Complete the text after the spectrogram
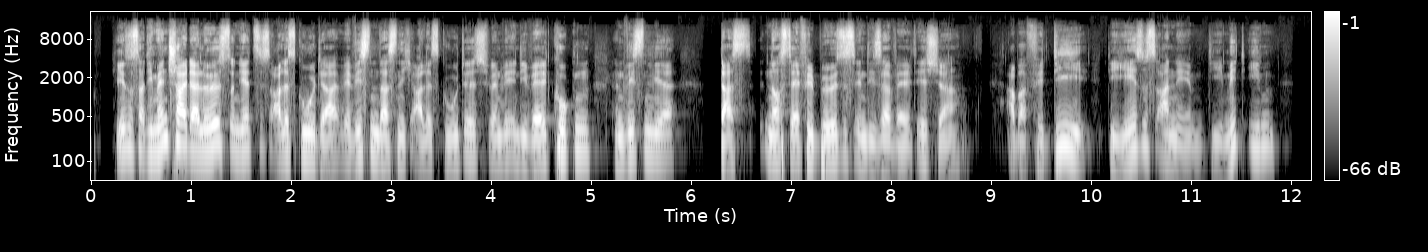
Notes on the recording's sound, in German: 2023 in der Gemeinde Kaleo Schopfheim aufgenommen.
